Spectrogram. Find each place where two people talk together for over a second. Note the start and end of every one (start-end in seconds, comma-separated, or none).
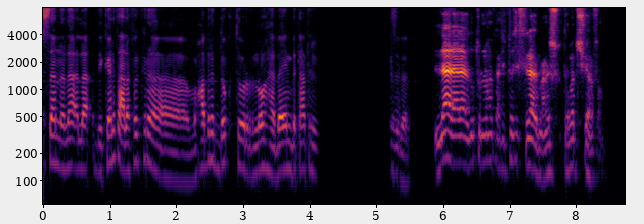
none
